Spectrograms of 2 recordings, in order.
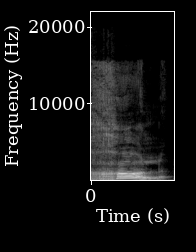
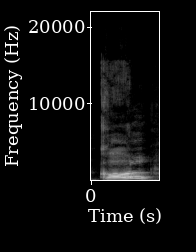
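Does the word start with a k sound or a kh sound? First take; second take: kh; k. First: The word starts with a raspy kh sound. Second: The word starts with a hard k sound. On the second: "Sometimes it comes with a dot. When say pronounce kol"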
